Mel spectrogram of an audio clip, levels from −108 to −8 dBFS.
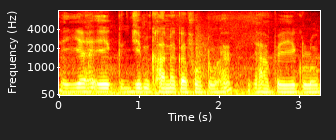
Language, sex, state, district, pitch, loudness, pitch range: Hindi, male, Chhattisgarh, Bastar, 130 Hz, -17 LUFS, 125-135 Hz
